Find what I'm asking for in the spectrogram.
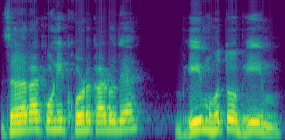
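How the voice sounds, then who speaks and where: A man voicing a gentle, understanding young wife who chats warmly in a Marathi audiobook reading. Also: deep voice, animated, unhurried, voice pushed up. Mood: friendly.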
